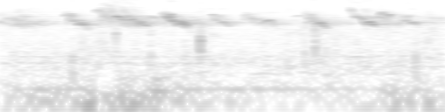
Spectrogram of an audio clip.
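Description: Small birds chirping busily, many short downward-sliding chirps a second, with footsteps on pavement faintly underneath at an even walking pace.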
